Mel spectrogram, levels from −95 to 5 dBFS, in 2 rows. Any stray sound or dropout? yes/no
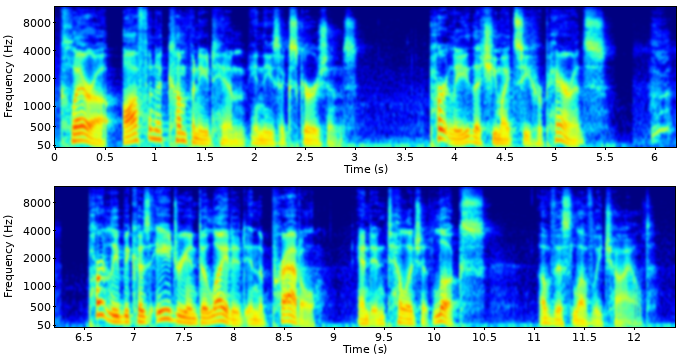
yes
